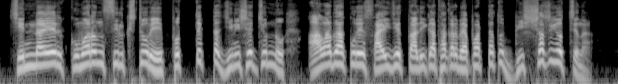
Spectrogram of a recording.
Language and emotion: Bengali, surprised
